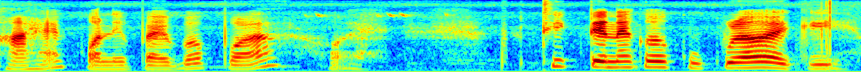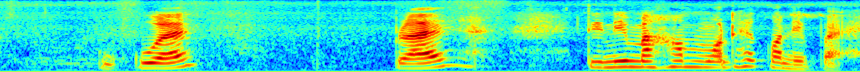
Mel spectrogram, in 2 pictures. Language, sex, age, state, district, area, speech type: Assamese, female, 45-60, Assam, Charaideo, rural, spontaneous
